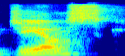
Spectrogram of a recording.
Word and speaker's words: Kiosk: And we also have to say a big shout out to Kiosk, which rhymes with kiosk, Impression, Content Cal, Fiverr, Redgate, Brand Recruitment, Gravity Global, and Third Lights.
